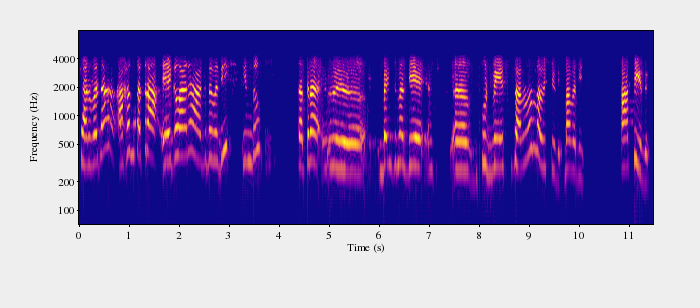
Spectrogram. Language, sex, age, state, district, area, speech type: Sanskrit, female, 18-30, Kerala, Kannur, urban, conversation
